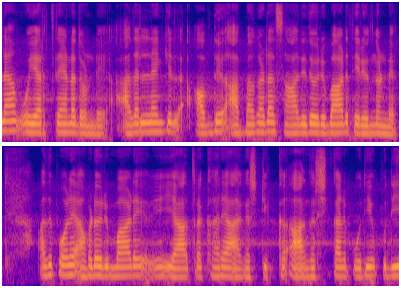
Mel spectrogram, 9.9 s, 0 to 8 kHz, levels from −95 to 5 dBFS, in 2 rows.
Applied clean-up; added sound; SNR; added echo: none; none; none; none.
